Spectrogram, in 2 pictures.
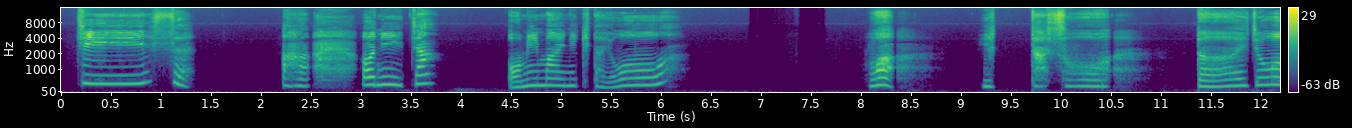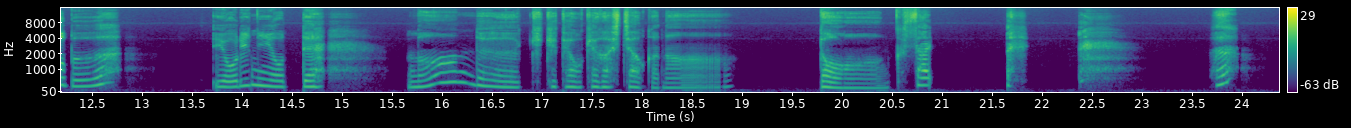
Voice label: カウントダウンあり射精音なし, ASMR

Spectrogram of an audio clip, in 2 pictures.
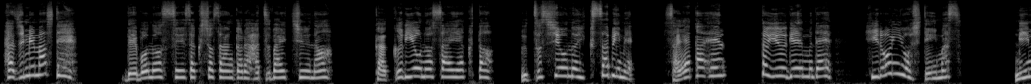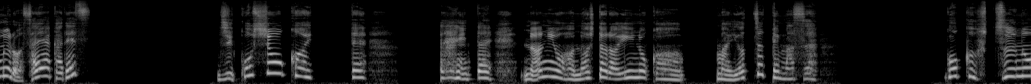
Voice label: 自己紹介, ASMR

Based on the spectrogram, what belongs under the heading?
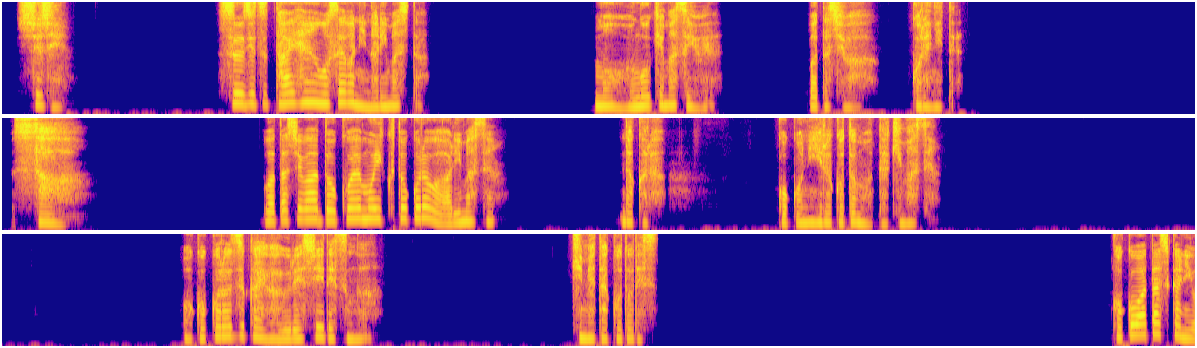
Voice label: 声のみ, ASMR; 効果音なしver

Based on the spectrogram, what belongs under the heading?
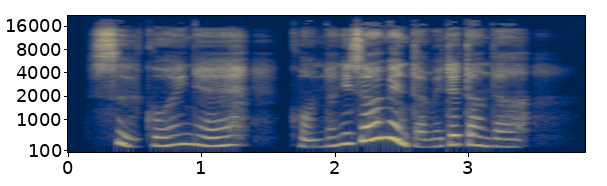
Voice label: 女の子台詞, ASMR

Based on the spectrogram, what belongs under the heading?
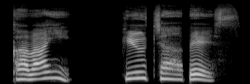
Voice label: かわいい！ふゅーちゃーべーす お姉さん 中音域

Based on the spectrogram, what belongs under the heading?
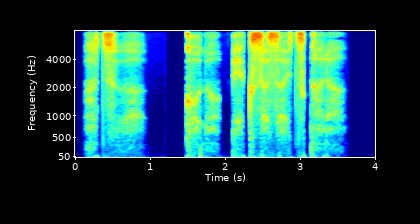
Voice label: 「まずはこのエクササイズから！」（ささやき）

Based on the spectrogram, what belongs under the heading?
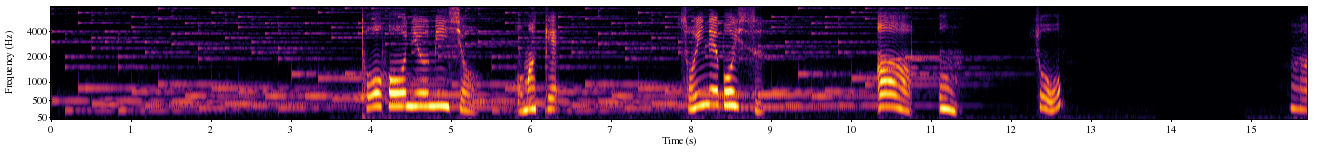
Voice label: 添い寝ボイス; 東方入眠抄おまけ; ああ、うん。そう?

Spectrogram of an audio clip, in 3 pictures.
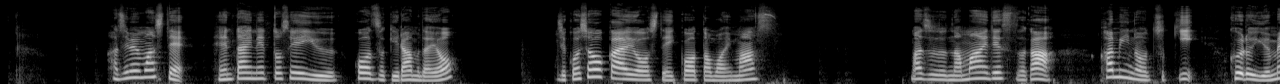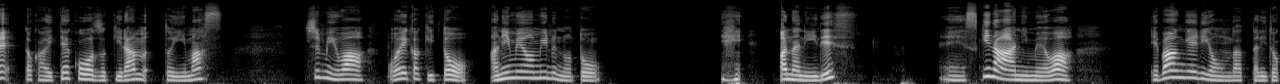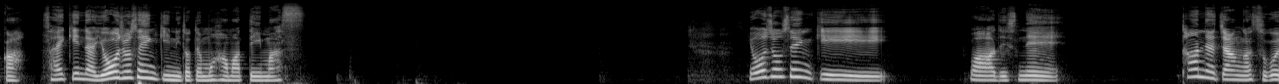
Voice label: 自己紹介 エロトーク

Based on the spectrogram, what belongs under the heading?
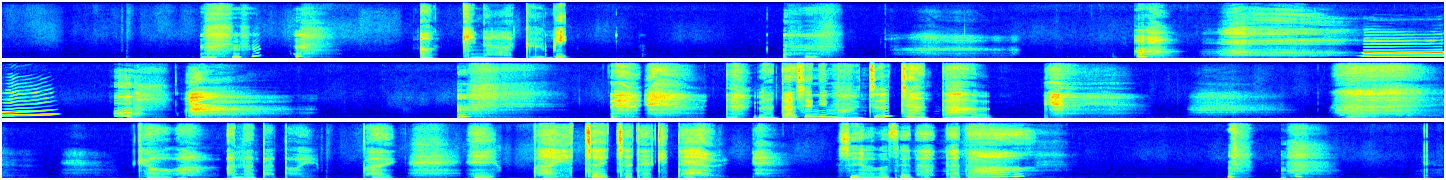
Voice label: ピロートーク

